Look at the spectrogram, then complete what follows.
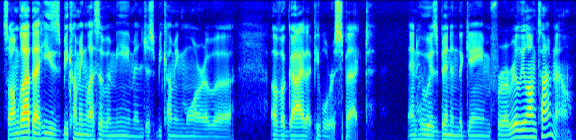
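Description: A young man co-hosting a podcast from a living room, chatting casually on a boom mic with headphones, laughing often and swearing freely. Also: brisk, clean tone, dry recording. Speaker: podcast co-host. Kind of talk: casual chat. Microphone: boom mic on arm, headphones.

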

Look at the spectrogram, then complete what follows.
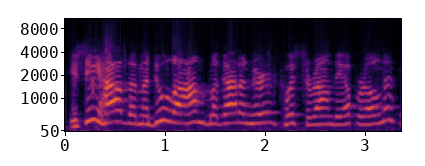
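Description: An actor playing a blustery, bumbling know-it-all shopkeeper in folksy 1930s radio comedy style, mangling big words. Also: male voice, extremely high pitch, fast talker. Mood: pompous salesman. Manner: folksy slang, malapropisms, exasperated bluster. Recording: muffled 1930s radio recording.

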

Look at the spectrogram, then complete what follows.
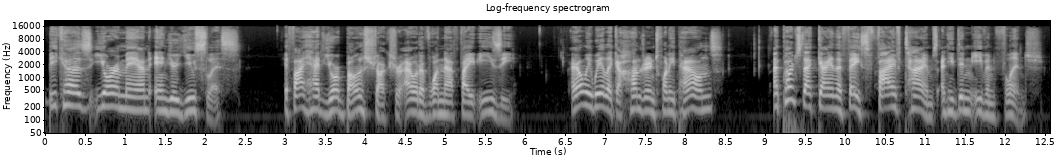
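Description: A man's voice: fairly high pitch, animated, moderate pace, sharp tone, voice pushed up. A man voicing a scornful, furious young woman. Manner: snapping, scornful. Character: tough, furious young woman, blunt and bitter.

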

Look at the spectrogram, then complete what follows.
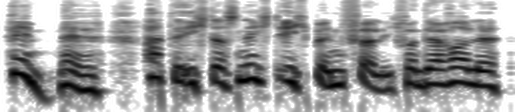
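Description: Man voicing a flustered village doctor, high and husky. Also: sing-song, dry recording, studio quality, full character voice. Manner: agitated, halting.

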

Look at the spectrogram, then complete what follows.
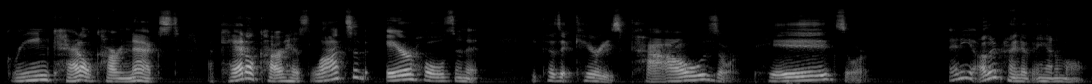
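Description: A woman's voice: fairly low pitch, sing-song, a little slow. A woman reading a picture book aloud to small children, sing-song and playful, speaking to them directly. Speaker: children's storyteller.

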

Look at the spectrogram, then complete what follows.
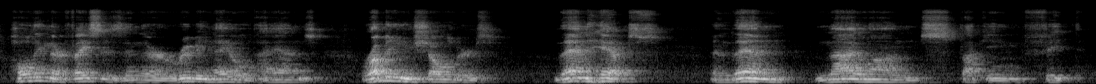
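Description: An older man gives a dramatic memoir reading in a church, theatrical and deliberate, drawing out words and pausing for emphasis. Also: medium pitch, far from the mic. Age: older, 70s or above. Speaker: guest speaker reading at a church. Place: church sanctuary, indoors at the front. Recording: roomy, echoing church sound from afar.

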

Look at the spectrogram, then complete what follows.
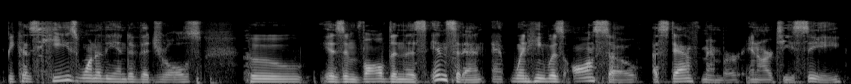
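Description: A man in his forties on a video call, casually telling a story in an animated way and acting out what others said. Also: medium pitch, dry recording. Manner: animated, acts out quoted voices, laughs as he tells it. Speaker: interview guest.

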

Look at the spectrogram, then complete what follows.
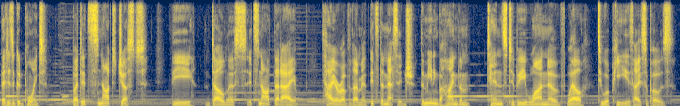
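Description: Guy doing a tired stern old baron for a fantasy rpg, deep n formal, music behind him. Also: animated. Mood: weary, resigned. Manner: formal, measured, hesitant pauses. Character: weary, stern, softening older male fantasy baron. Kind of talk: in-character tabletop roleplay.

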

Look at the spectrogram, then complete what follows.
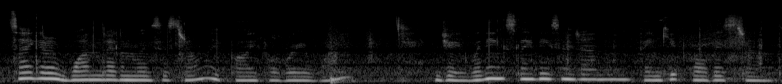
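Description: A young woman dealing cards at a live casino table, calling results in a soft, mumbly voice that sinks toward a whisper. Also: mid-range voice, a little hiss or hum, low-quality recording. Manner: soft, mumbly, drops to near whisper at round ends. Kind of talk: calling card game rounds.

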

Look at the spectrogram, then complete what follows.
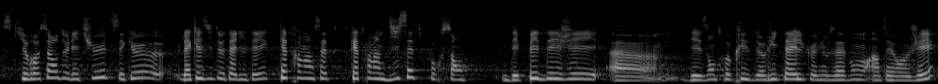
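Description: A woman in her forties delivers a keynote from a big conference stage, her fairly high voice picked up by a headset mic. She talks fluently but leans on many hesitant fillers. A long reverb from the hall trails her words. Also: normal speed. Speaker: keynote speaker.

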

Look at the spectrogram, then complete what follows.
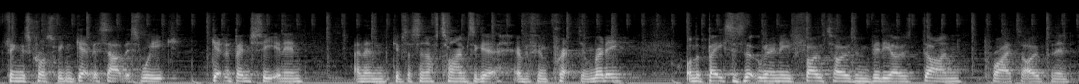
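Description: A man's voice: mid-range voice, flat delivery, fairly quick, hardly any pauses, warm tone, faint music behind. A young man from England talking casually and matter-of-factly through a restaurant renovation, speaking to a camera in a large indoor space. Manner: casual, matter-of-fact, lots of "so" and "obviously". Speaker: restaurant owner. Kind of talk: vlog update on a restaurant renovation.

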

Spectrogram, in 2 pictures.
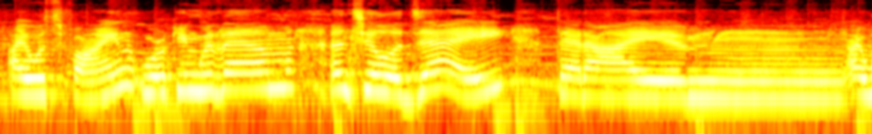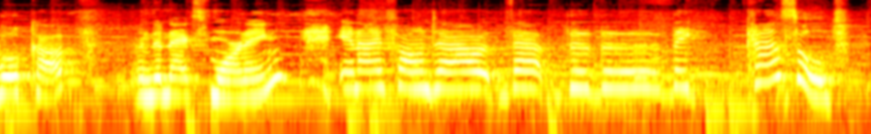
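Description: A woman's voice: high-pitched, slow, fairly bright tone, soft background music, poor audio. A woman with a Portuguese accent, Portuguese as her first language, hosting a live podcast chat with many hesitant fillers. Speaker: podcast host.

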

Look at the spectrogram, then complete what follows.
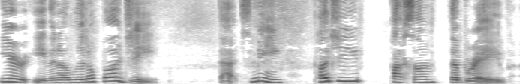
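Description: A woman voicing excited young possum siblings in a children's story, raising her pitch and volume. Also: takes it slowly, full character voice. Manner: bright, raised, excited delivery.

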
